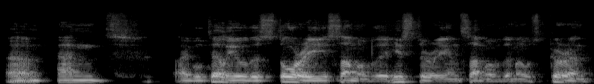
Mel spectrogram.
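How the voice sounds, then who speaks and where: A middle-aged man with an Estonian accent giving a scientific talk over a video call, measured and full of ums and uhs. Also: low-pitched, a little mellow. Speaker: genetics researcher giving a talk. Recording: echoey room.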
